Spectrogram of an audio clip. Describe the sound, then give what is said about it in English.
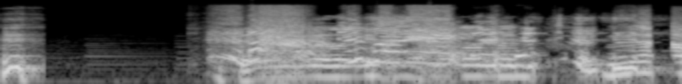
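After a brief hush, a loud, drawn-out gasp with a voiced, strained edge lasts over a second, followed by a couple of shorter breathy bursts. “Heard, we heard that breathing. You broke the moment of silence.”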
